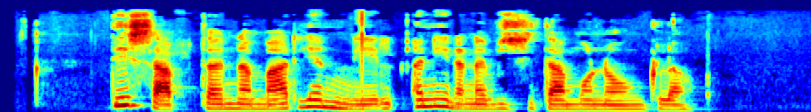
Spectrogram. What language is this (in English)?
Catalan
